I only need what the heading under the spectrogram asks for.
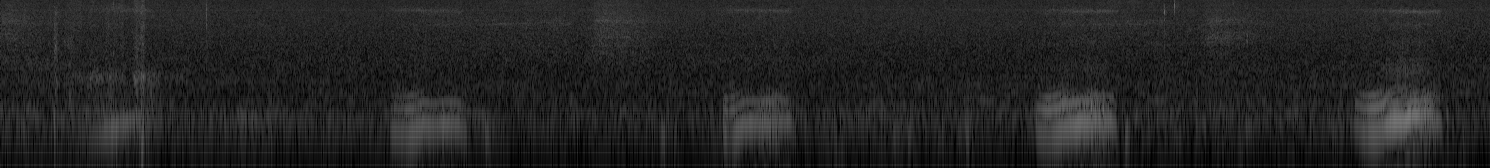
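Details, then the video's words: Sleeping pet cat snoring: soft, low, rasping snores recurring roughly every three seconds, growing louder toward the end, over a faint steady background hum. "My cute snoring cat"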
